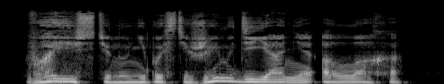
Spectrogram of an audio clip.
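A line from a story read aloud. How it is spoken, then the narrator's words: Sighing. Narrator (Russian): вздохнул Мухаммед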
